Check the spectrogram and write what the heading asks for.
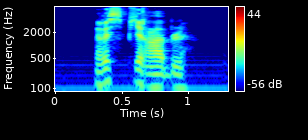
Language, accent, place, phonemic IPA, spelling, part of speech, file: French, France, Lyon, /ʁɛs.pi.ʁabl/, respirable, adjective, LL-Q150 (fra)-respirable.wav
- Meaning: breathable, respirable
